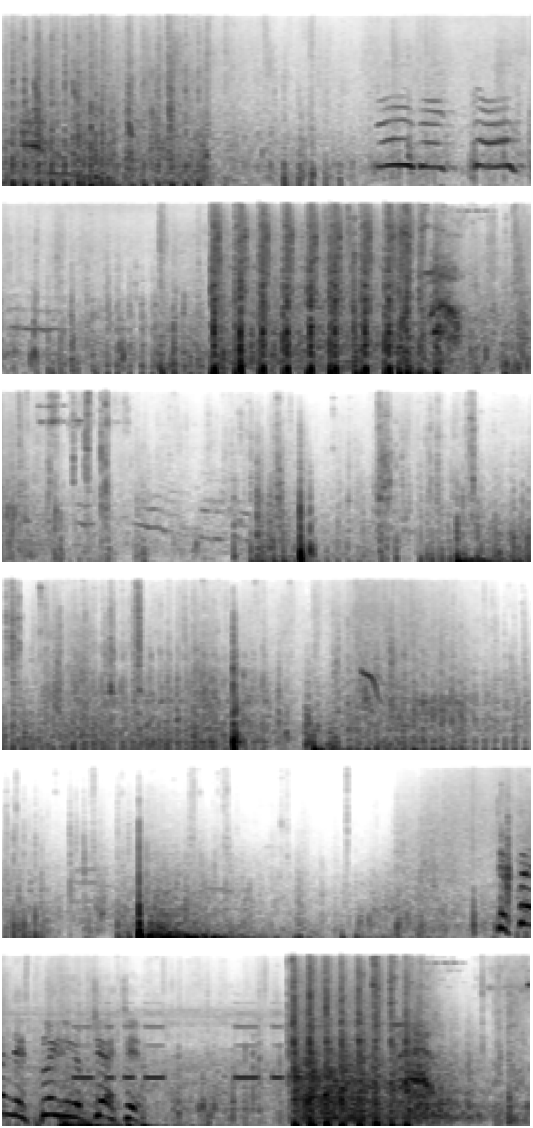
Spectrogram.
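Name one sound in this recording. Guns fire in rapid, rattling bursts.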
